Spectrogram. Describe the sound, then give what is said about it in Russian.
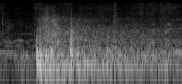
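Gunfire in shelled Lysychansk while a crowd waits for drinking water: a sudden sharp bang, then a second crack and a rumbling tail, fairly faint. “Стрельба. Никто даже не пошевелился.”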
